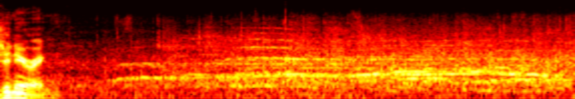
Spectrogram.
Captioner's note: audience claps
